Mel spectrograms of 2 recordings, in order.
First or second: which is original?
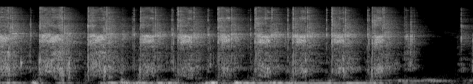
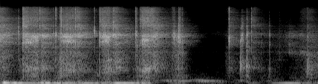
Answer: first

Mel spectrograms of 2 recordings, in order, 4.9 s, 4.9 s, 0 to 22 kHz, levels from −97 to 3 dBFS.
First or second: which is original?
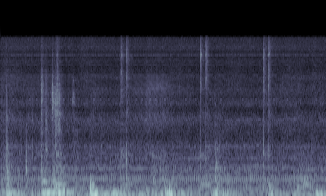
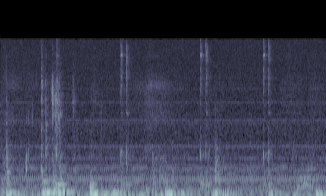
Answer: second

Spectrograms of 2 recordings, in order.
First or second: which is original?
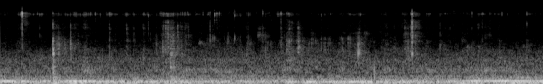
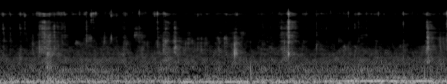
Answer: first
